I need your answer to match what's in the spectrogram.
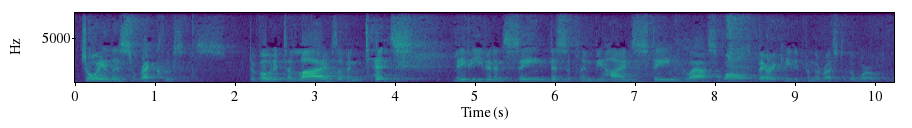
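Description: A man's voice: a little high, fairly bright tone, a little hiss or hum. A male pastor preaching a sermon with rhythmic emphasis and rhetorical questions. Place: church sanctuary. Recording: echoey church from a distance.

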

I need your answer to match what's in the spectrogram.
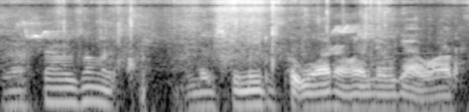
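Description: Very deep-voiced man on a phone video outdoors. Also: quick pace. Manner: plain, matter-of-fact, lists plants. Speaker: husband giving the garden tour. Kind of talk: casual chat. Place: outdoors in a rural garden. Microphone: phone camera held by another person. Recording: outdoor phone audio with background noise.

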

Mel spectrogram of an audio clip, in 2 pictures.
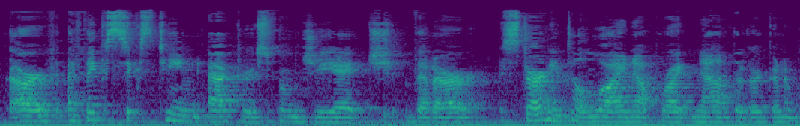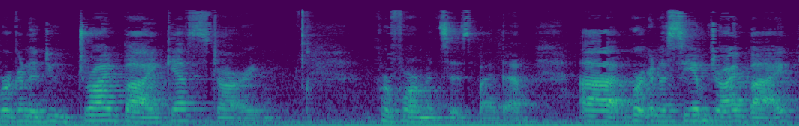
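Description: A woman's voice: on the low side, a bit bright, slight background noise. Chatty woman in her sixties on a phone livestream. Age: 60s. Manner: chatty, self-deprecating, joking. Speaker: actress hosting a birthday fundraiser livestream. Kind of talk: casual livestream chat. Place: living room at home. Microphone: phone at arm's length. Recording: roomy home phone recording.

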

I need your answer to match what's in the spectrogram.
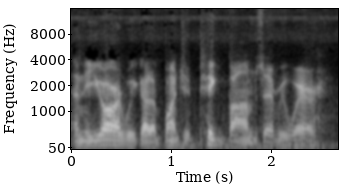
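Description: A man's voice: on the low side, brisk, narrow, tinny audio. A man vlogging about his homestead chores in a casual, rambling, plainspoken way. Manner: laid-back, plainspoken, mild cursing.

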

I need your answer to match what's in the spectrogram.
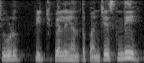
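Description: A caring, practical young woman, read by a woman narrator, speaking gently in a mellow, relaxed voice. She is a character in a storybook audio novel. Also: fairly low pitch, fairly quick, natural voice. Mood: concerned. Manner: gentle, urgent when needed.

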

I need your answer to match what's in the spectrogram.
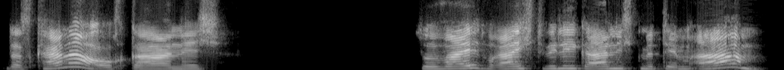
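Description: A woman reading a picture book aloud to children, lively and asking them questions along the way. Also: fairly high pitch, a little slow.

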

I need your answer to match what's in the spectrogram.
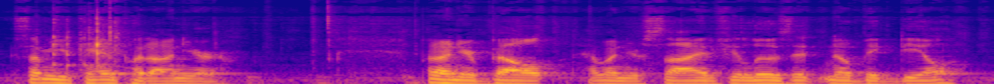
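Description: A middle-aged man reviews a product at an indoor table, filming the tabletop as he gives a casual, rambling show-and-tell. His voice is low and steady, his pace brisk, and he's plainspoken, often restarting sentences, with background noise present.

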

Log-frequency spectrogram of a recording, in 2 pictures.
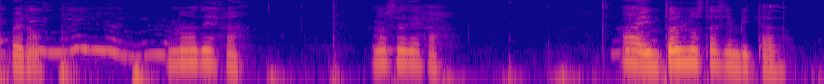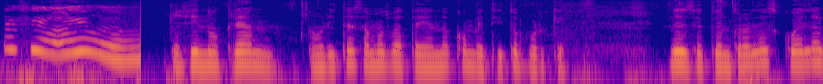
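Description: A woman's voice: mid-range voice, dark tone, slight background noise. A young woman, chatting casually to her phone camera at home as a mother and vlogger, teasing and swearing now and then. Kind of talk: casual home vlog chat. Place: home bedroom.

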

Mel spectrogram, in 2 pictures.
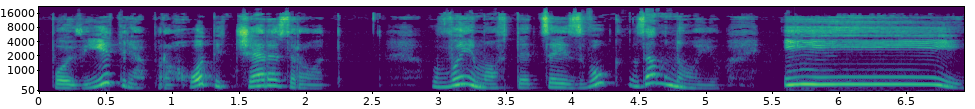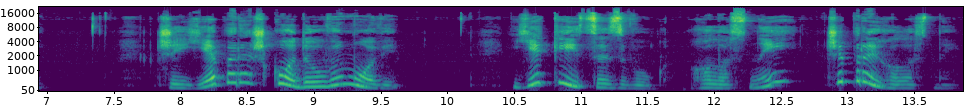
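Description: A woman giving a scripted reading and spelling lesson to first graders, speaking slowly and clearly and asking the children questions. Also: medium pitch, big pitch swings, warm tone. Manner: slow, clear, instructive delivery with questions to children. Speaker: primary school teacher.

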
